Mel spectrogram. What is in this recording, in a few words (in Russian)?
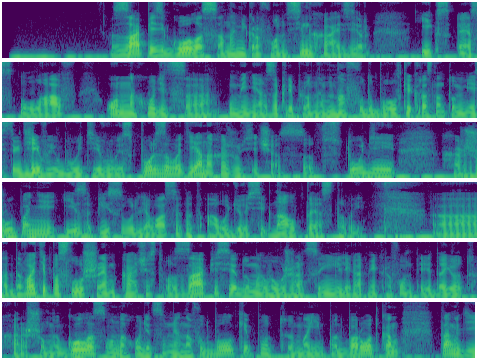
test v komnate; Sennheiser XS Lav; Тест в комнате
